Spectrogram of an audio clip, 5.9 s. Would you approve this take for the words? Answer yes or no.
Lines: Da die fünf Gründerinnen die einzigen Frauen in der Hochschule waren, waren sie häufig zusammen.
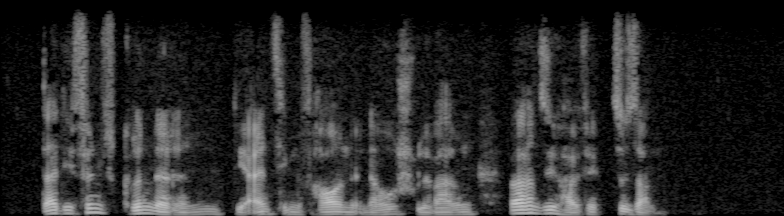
yes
